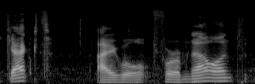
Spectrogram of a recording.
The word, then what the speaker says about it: GACKT: trauma correct correct uh getting some corrections and pronunciations please just say gact I will from now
